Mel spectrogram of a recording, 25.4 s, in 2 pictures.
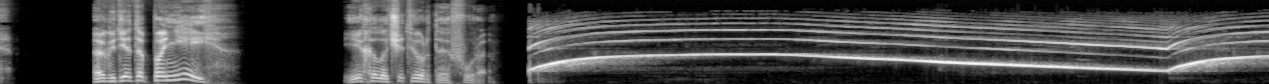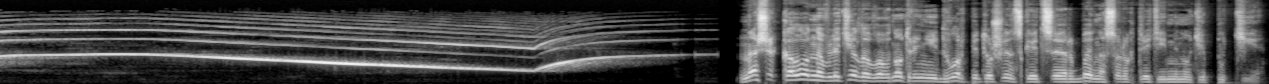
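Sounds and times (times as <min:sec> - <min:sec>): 
speech: 0:00.9 - 0:02.3, 0:03.4 - 0:05.0, 0:20.1 - 0:25.3
ambulance siren wailing: 0:05.3 - 0:19.9.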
